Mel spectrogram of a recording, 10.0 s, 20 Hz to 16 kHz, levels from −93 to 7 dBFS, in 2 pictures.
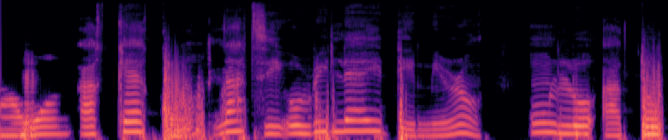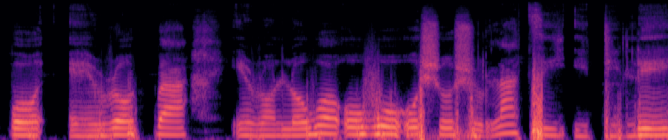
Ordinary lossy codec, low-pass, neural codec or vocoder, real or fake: none; 14.4 kHz; none; real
